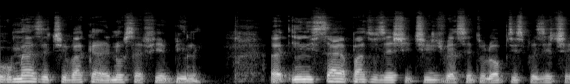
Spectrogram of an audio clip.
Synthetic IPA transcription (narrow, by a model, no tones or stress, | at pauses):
urmeazət͡ʃevakaɾenusəfijebine | ʔinisajapat̪ɾuzɛt͡ʃʃit͡ʃint͡ʃvɛrsɛt̪ulɔp̚t̪ispɾezet͡ʃe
